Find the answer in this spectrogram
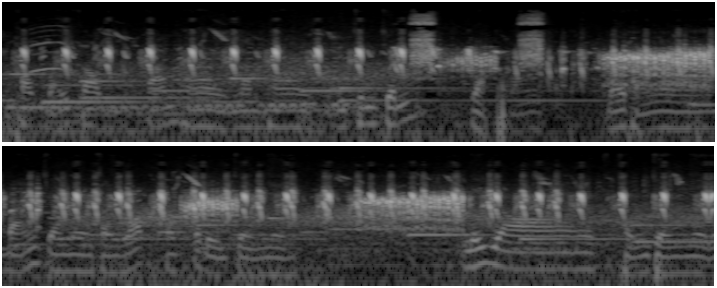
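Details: Common snipe, a large fan-tailed bird, in a lure recording for night net trapping of migrating birds: rapid sharp, clipped notes around three per second, broken by two long buzzy rasping stretches, with low tonal sounds beneath.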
